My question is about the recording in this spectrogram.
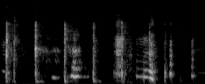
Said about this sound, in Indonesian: Tepuk tangan dulu buat kita berdua.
